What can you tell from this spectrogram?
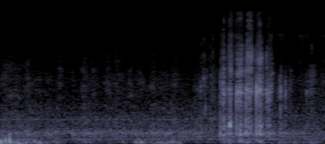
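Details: Summer-trimmed Siberian Husky in hot Kolkata, India, panting fast, about four breaths a second, quiet at first and then a louder cluster of harsh breathy puffs.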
